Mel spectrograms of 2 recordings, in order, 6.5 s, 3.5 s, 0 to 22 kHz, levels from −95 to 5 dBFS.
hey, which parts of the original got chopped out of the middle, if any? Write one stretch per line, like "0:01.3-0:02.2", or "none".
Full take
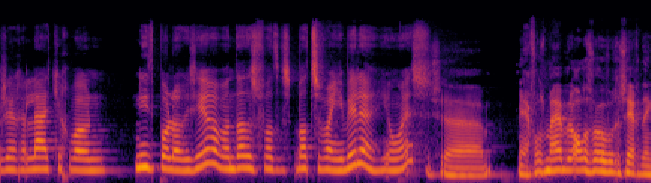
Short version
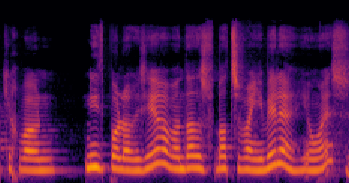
0:02.6-0:02.9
